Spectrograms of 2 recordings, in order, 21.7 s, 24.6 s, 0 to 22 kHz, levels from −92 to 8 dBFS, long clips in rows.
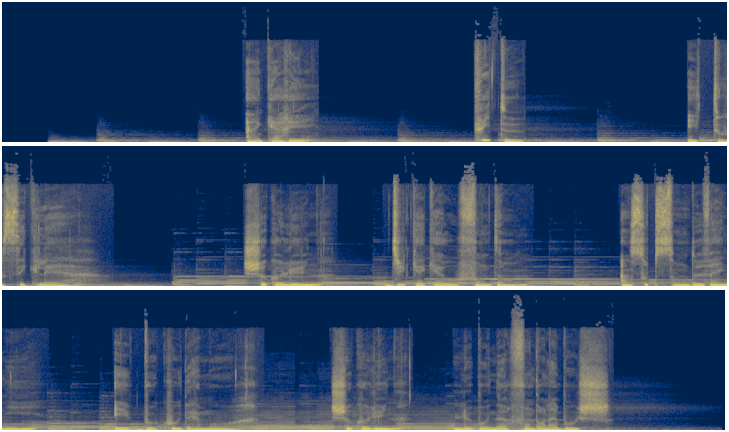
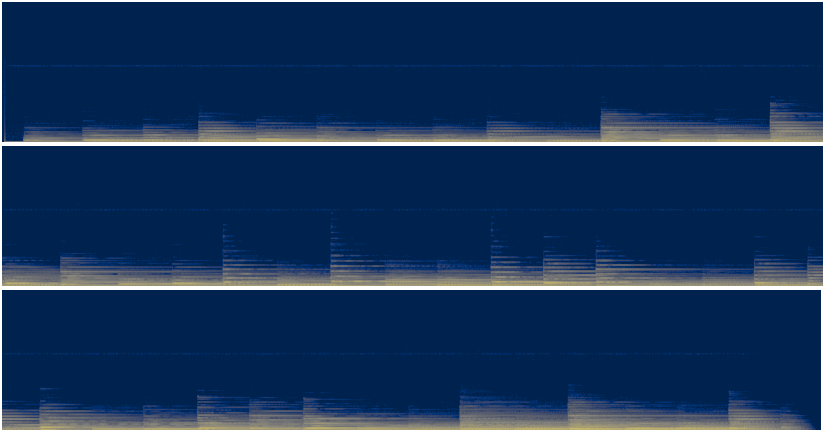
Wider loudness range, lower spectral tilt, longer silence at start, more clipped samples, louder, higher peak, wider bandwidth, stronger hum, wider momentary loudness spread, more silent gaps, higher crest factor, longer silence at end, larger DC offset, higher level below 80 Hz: about the same, 5 LU vs 7 LU; second, -5.5 dB/octave vs -11.5 dB/octave; first, 0.45 s vs 0 s; neither; first, -13 LUFS vs -25 LUFS; first, 0 dBFS vs -6 dBFS; first, 18 kHz vs 4.3 kHz; neither; first, 22 LU vs 11 LU; neither; about the same, 14 dB vs 18 dB; first, 1.15 s vs 0.05 s; second, under 0.1% vs 0.9%; about the same, -46 dBFS vs -50 dBFS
